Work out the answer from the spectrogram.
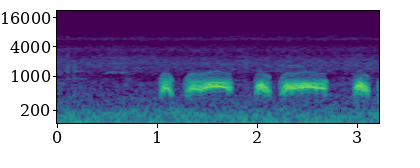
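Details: Decoy spotted dove giving its coo, a short note, a long level coo, then another short and long pair, against faint low background noise.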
